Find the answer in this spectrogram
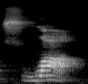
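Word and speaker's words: سواع: The second one is what they call Suwa. Suwa. Suwa. In Arabic, it is spelled Sin, Wa, Alif, and Hamza.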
